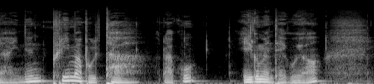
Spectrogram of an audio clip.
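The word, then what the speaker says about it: prima volta: 그래서 1이라고 써져 있는 이 아이는 프리마 볼타라고 읽으면 되고요.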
